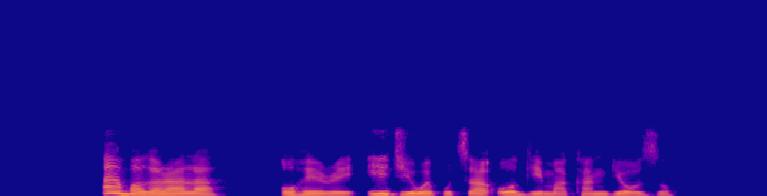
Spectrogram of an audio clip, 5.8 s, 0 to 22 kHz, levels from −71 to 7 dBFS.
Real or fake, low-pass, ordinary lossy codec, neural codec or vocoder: fake; none; none; codec, 16 kHz, 0.9 kbps, LongCat-Audio-Codec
